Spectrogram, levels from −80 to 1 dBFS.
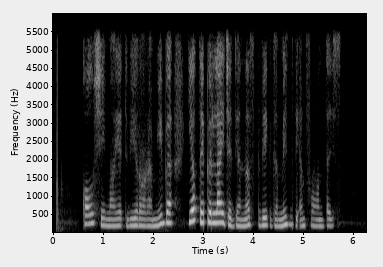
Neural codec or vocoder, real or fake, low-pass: codec, 16 kHz in and 24 kHz out, 0.9 kbps, LongCat-Audio-Codec, fine tuned four codebook decoder; fake; 5.4 kHz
